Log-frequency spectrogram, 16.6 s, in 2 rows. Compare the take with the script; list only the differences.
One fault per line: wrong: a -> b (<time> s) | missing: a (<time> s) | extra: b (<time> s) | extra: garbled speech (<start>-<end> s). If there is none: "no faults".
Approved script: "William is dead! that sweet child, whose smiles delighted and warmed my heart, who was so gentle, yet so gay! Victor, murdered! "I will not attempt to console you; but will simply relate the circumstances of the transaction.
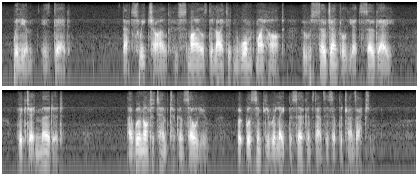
no faults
